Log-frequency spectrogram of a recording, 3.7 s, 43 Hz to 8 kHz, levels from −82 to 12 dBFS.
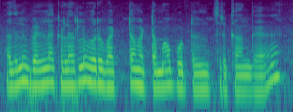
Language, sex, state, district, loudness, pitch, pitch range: Tamil, male, Tamil Nadu, Kanyakumari, -14 LUFS, 150 Hz, 130-165 Hz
